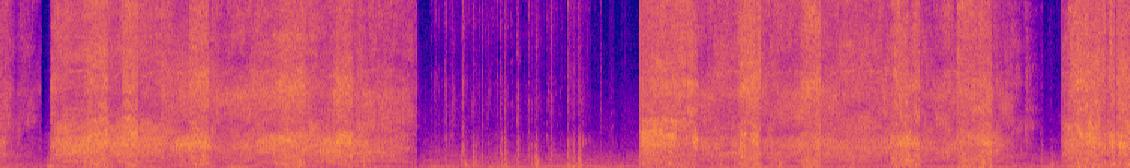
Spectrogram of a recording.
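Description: Cutoff wheel on a grinder cutting through the rusted sheet steel of a pickup bed's wheel arch, running in long stretches. It stops for a quieter gap about six to eight seconds in, and dips briefly near the end.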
